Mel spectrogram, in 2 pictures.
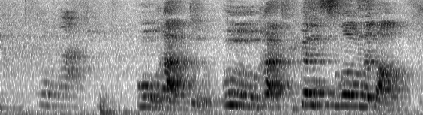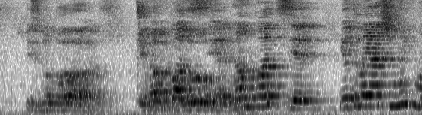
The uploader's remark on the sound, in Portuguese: Gravado durante a Hora do Conto no Até à Lua no dia 08/12/2016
